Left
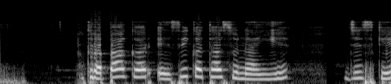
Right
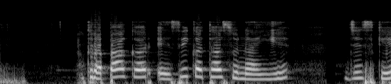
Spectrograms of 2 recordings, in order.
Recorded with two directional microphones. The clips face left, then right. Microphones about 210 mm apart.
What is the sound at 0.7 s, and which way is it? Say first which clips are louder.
A woman's voice: left 3 dB; 45° left (ahead or behind).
